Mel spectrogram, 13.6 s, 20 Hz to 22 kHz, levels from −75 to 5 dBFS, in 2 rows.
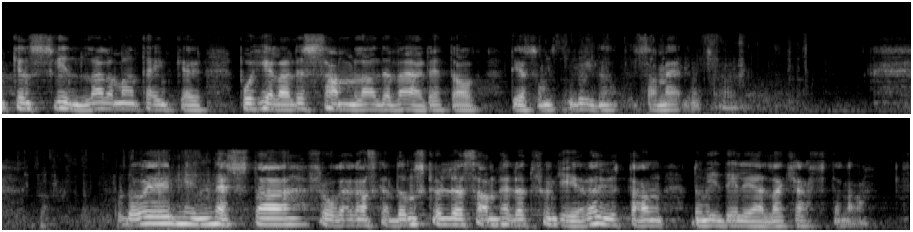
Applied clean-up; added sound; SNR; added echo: neural separator model SepFormer DNS4.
